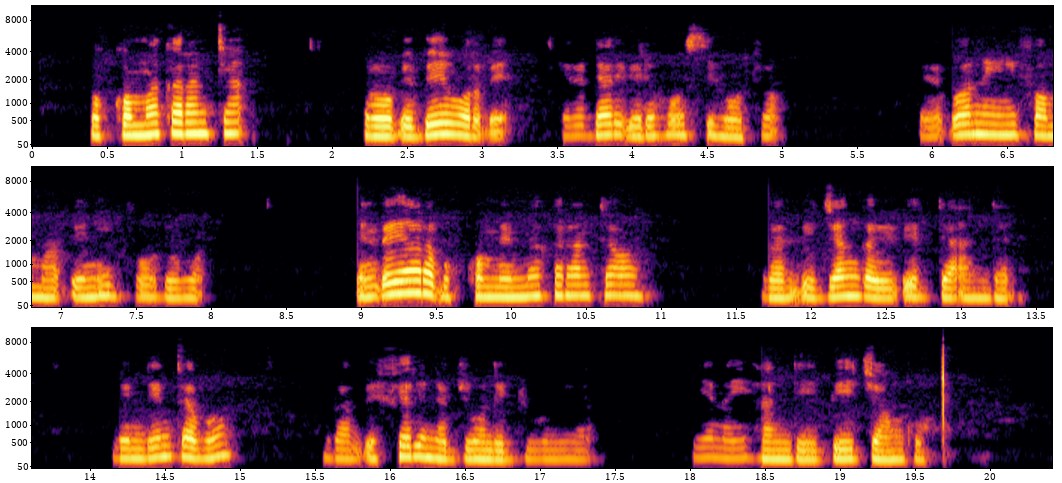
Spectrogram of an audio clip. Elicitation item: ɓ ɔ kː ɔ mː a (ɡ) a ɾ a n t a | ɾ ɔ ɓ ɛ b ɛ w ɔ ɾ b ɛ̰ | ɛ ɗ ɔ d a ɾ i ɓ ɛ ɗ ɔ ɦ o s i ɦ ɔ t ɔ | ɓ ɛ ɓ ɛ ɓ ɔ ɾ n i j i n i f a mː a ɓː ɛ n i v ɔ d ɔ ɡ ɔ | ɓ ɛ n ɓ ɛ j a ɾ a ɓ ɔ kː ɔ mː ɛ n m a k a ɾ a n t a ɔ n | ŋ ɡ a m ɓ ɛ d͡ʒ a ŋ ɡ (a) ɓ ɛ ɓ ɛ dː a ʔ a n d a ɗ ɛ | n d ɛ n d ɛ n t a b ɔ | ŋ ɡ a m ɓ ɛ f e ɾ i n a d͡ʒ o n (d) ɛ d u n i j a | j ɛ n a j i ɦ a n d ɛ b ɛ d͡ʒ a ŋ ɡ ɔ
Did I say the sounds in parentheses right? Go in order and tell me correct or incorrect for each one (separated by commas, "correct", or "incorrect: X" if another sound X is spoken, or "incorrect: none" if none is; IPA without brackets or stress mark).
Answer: incorrect: k, correct, correct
